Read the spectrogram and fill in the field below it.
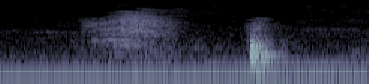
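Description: A door being opened for a knocking visitor: a soft, broad swish of movement, then a single sharp clack of the latch or frame, fairly quiet, with no talking.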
